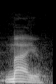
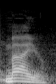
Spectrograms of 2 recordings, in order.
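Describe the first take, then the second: No difference in how they are said.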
